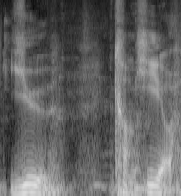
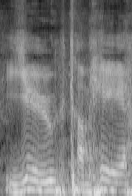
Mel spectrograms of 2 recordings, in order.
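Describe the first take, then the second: First: Put-on low, halting command in own accent; security guard. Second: Put-on slow English-accented command. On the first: Airport guard ordering a traveller over, low imitated command. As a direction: summon someone with a low order. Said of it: "an Abu Dhabi security guard pointed at me". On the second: Airport guard ordering a traveller over, slow mock English accent. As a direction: summon someone as an English official. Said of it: "I'll just make him English".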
